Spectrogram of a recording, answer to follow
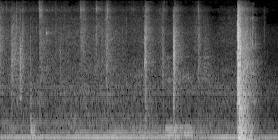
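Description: Ford Bronco hood being lowered and shut, closing with a single loud slam about three and a half seconds in, after a few light clicks. A steady low hum runs underneath.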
